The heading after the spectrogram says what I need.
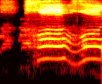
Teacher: Kalau misalnya kita pengucapan bunyi seperti ho, jadi ada pergetaran ya, ada getaran di tenggorokan bagian atas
